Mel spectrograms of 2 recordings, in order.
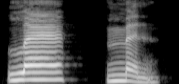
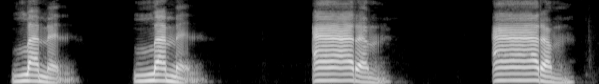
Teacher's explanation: it sounds just like the o is reduced to uh or like you are skipping the vowel altogether. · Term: the schwa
